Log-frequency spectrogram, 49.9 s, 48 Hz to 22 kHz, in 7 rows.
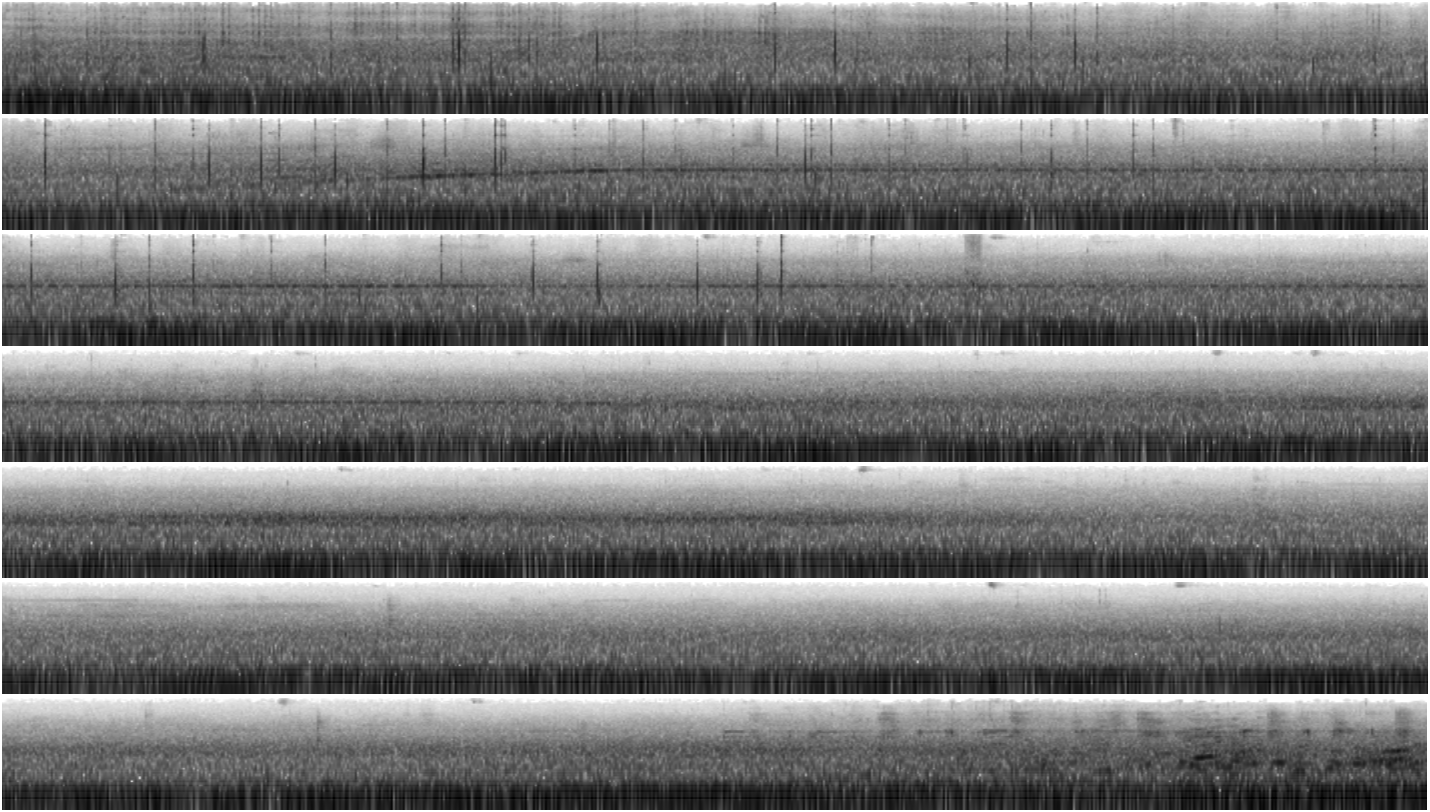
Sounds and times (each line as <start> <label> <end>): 0.0 microphone wires 24.2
